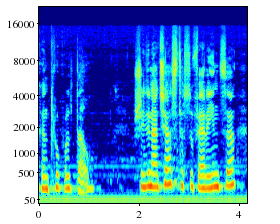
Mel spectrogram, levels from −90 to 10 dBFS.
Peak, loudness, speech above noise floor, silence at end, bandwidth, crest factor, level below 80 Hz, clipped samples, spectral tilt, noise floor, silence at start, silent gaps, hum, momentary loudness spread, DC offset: -4 dBFS; -17 LUFS; 22 dB; 0 s; 15.5 kHz; 14 dB; -40 dBFS; under 0.1%; -3.5 dB/octave; -39 dBFS; 0 s; none; none; 13 LU; under 0.1%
